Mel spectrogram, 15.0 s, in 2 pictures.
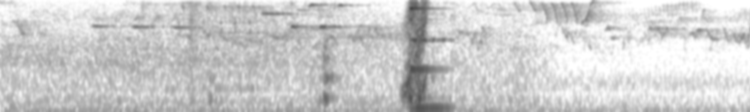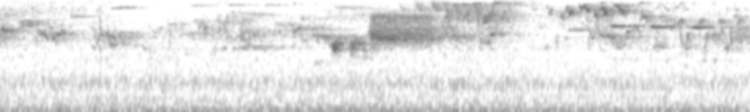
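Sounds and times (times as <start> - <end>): faint birdsong: 0.0 - 15.0.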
